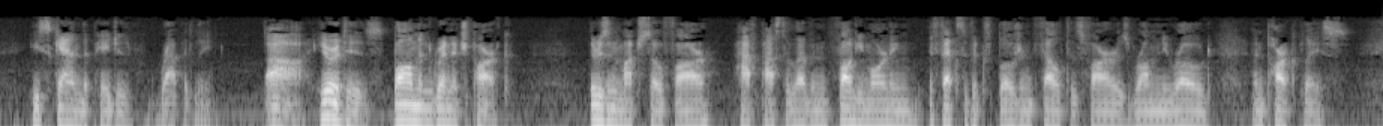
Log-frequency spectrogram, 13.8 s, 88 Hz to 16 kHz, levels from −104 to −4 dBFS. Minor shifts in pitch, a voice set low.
Yes: narrow, 1.8 semitones; very low, 85 Hz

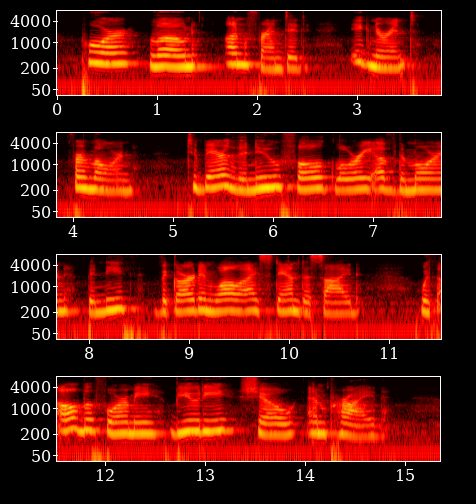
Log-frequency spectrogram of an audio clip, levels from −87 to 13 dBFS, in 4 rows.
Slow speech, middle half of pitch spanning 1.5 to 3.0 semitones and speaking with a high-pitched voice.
Yes: slow, 115 wpm; narrow, 2.6 semitones; high, 215 Hz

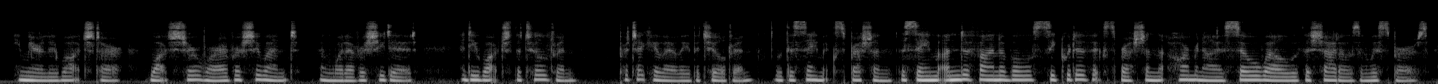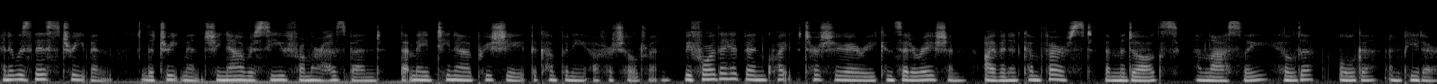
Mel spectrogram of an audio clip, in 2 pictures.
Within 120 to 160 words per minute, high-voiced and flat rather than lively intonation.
No: average, 170 wpm; high, 195 Hz; narrow, 2.3 semitones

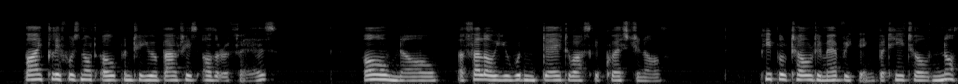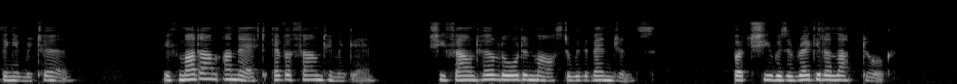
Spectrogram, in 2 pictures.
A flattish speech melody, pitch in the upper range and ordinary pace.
Yes: narrow, 2.0 semitones; high, 200 Hz; average, 170 wpm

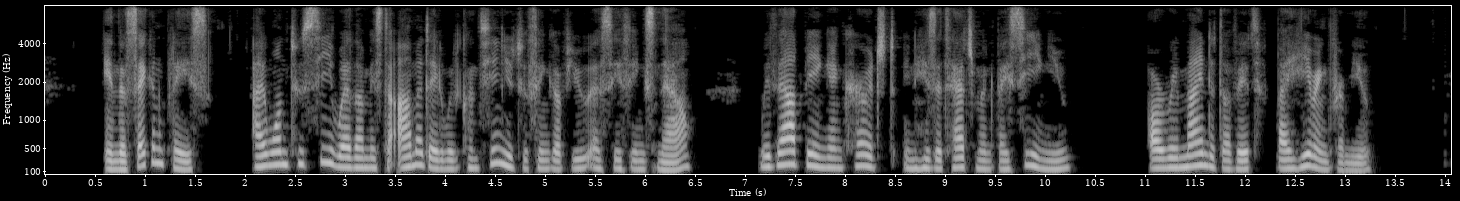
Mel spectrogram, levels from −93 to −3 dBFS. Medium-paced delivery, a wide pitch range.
No: average, 160 wpm; average, 4.3 semitones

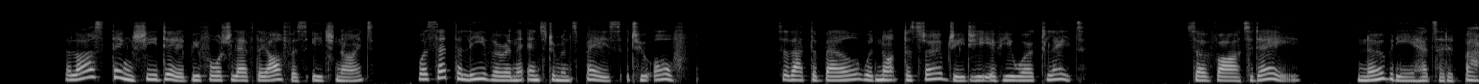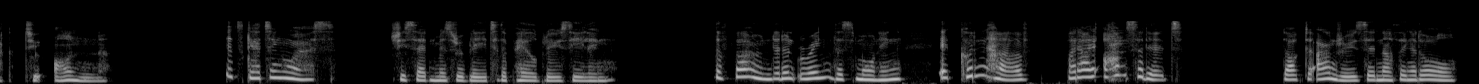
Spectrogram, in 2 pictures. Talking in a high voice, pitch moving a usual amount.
Yes: high, 205 Hz; average, 4.6 semitones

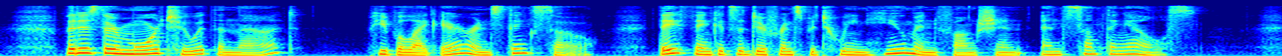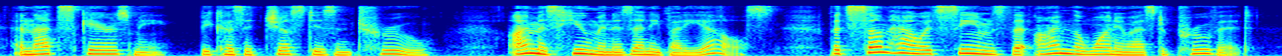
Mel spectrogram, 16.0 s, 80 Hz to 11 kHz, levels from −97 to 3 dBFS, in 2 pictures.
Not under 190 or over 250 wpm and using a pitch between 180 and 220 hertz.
Yes: average, 195 wpm; medium, 185 Hz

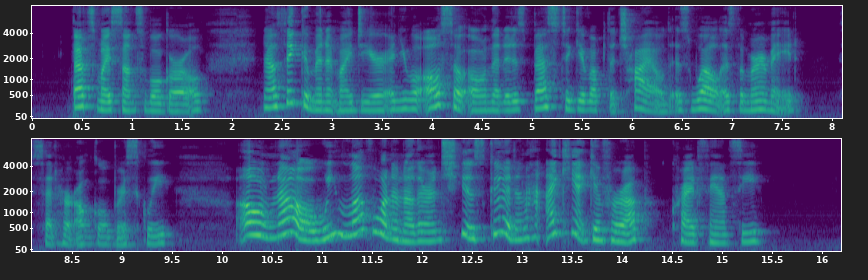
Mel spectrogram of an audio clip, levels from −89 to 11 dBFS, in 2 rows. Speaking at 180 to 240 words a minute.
Yes: average, 190 wpm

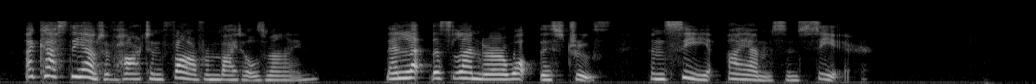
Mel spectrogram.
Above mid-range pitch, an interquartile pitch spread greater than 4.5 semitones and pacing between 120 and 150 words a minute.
Yes: high, 235 Hz; average, 4.9 semitones; average, 140 wpm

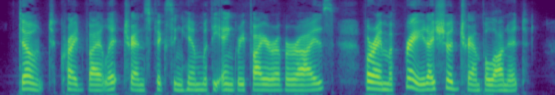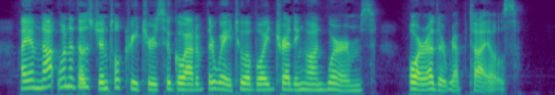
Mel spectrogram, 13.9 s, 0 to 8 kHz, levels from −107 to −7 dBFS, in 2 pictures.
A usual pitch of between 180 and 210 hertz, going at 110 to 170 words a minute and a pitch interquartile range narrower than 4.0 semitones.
No: medium, 185 Hz; average, 180 wpm; average, 2.7 semitones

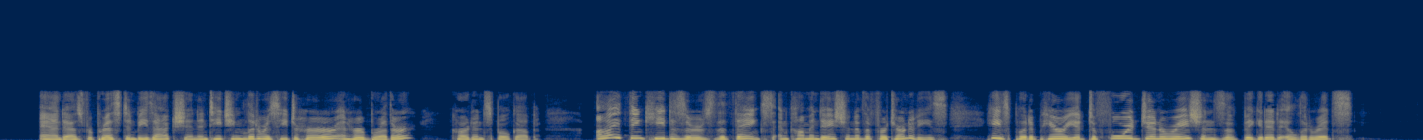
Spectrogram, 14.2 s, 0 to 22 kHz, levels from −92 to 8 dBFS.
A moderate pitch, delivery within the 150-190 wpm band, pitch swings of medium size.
No: high, 240 Hz; average, 160 wpm; average, 4.6 semitones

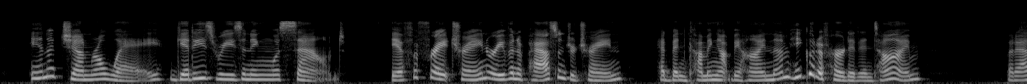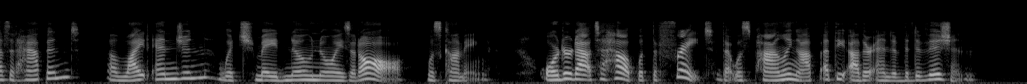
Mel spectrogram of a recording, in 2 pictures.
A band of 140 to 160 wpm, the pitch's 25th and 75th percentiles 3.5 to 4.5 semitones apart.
No: average, 180 wpm; average, 4.2 semitones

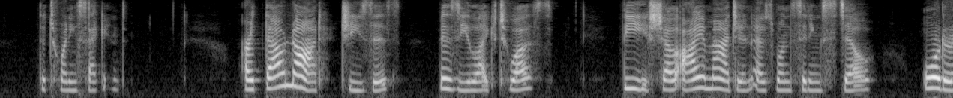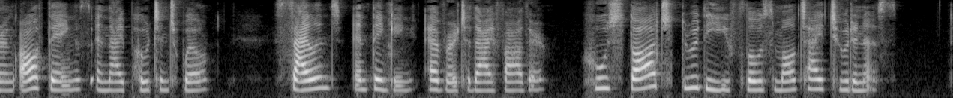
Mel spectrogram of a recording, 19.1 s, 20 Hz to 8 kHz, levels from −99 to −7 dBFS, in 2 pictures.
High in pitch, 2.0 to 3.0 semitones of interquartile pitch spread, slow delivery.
Yes: very high, 280 Hz; narrow, 2.4 semitones; slow, 115 wpm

